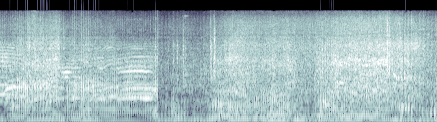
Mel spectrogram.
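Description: Off-road enduro motorcycle engine revved hard in quick repeated surges, the pitch rising and falling as the throttle is worked on a steep climb. The sound changes about a second and a half in, to another bike revving in shorter bursts.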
